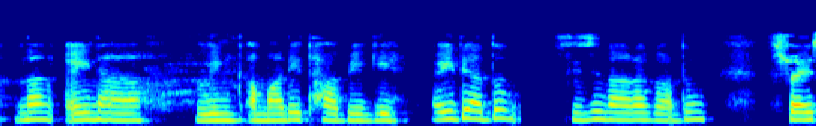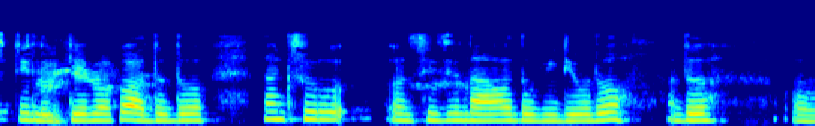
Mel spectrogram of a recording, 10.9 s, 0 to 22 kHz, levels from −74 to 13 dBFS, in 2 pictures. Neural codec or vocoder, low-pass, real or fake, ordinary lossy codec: vocoder, 22.05 kHz, 80 mel bands, HiFi-GAN; 7.2 kHz; fake; MP3, 32 kbps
